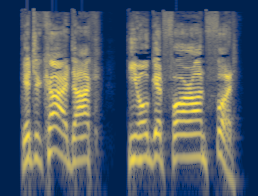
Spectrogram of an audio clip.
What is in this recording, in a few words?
your car sir, female; hl2; coast; odessa; Source engine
